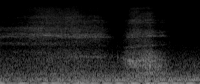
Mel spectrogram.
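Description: A man breathing audibly through the nose close to a clip-on microphone: two soft, noisy breaths, the second about a second in, fading down in pitch.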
